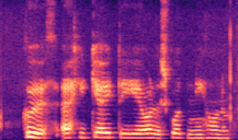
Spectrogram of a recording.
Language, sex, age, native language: Icelandic, female, 13, Icelandic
